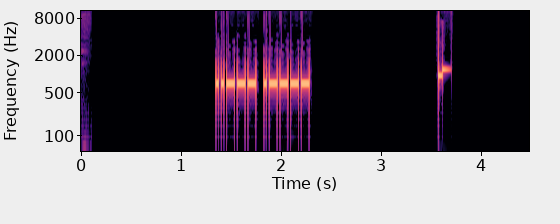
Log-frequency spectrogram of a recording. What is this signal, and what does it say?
Morse code, heard as a keyed tone, about 46 wpm, 700 Hz. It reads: 21
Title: Numbers - 2-Digit 45wpm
